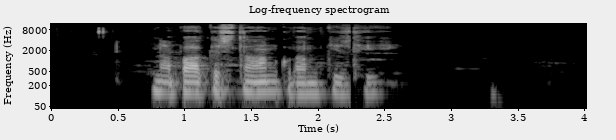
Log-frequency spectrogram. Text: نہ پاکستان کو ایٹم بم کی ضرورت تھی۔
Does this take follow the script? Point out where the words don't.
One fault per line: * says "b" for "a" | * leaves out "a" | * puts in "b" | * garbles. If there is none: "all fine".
* leaves out "ایٹم"
* leaves out "ضرورت"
